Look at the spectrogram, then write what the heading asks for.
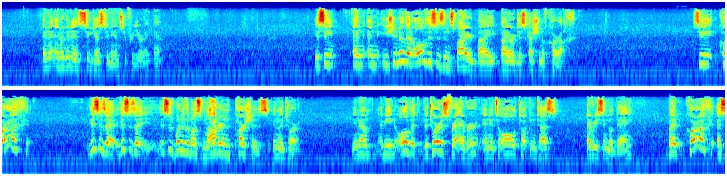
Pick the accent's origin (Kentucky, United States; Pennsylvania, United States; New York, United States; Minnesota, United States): New York, United States; New York City; now in Los Angeles, United States; I grew up on the Upper West Side in New York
